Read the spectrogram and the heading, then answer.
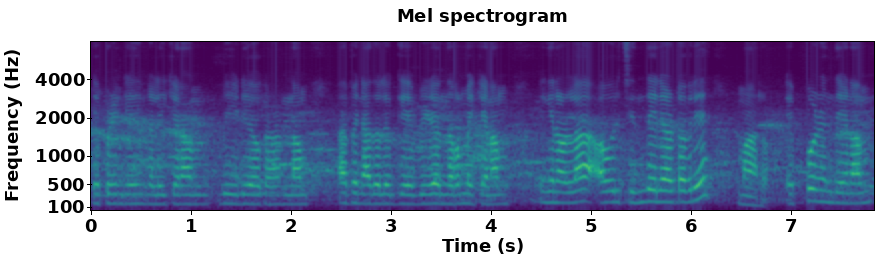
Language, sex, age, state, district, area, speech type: Malayalam, female, 30-45, Kerala, Thiruvananthapuram, urban, spontaneous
